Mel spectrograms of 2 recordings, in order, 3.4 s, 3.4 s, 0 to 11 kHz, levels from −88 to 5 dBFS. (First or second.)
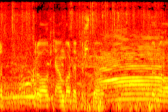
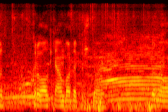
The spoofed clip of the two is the second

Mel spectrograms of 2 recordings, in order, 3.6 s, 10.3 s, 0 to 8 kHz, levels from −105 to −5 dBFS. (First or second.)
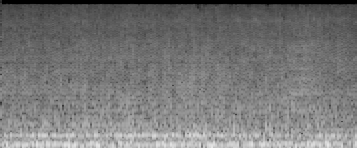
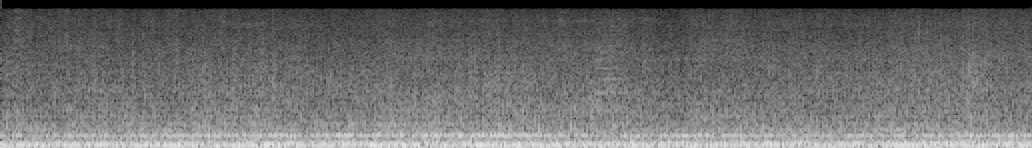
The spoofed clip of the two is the first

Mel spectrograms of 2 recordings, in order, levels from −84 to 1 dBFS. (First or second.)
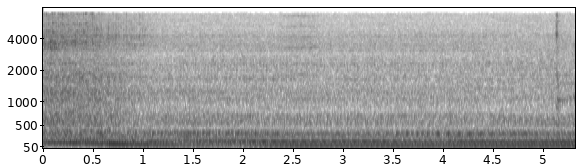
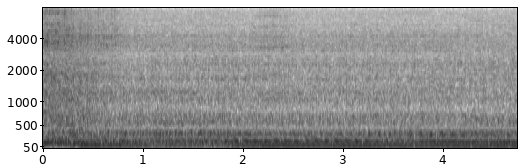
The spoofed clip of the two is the second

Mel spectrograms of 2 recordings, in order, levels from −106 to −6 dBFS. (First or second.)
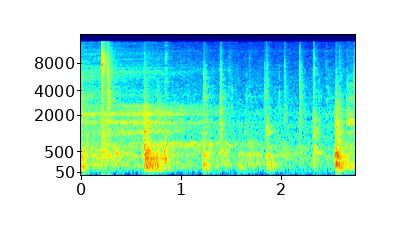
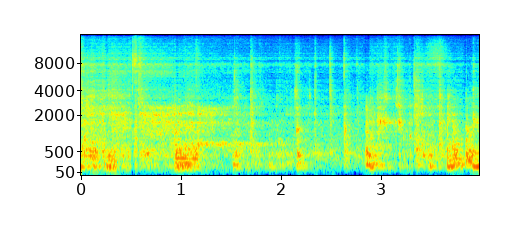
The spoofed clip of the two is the second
